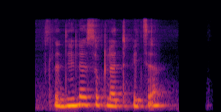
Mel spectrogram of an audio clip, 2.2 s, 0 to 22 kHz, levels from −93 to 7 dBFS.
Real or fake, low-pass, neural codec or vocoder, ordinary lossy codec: fake; 10.8 kHz; autoencoder, 48 kHz, 128 numbers a frame, DAC-VAE, trained on Japanese speech; none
